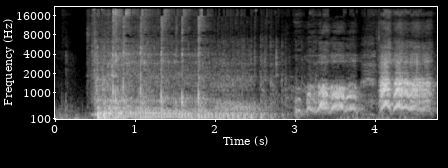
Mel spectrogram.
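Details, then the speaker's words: 1947 Mall six-foot two-stroke chainsaw, cold start at about 30°F: fires after a short pull, runs with a crisp two-stroke rattle, then revs cleanly in strong bursts; healthy runner. "so yeah anyway so we got a running machine at idles now too so that's cool"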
